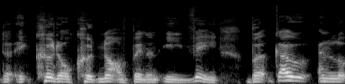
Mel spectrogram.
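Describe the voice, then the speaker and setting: With a British accent and ordinary pitch variation, a man speaks at medium pitch in a dry, close sound with no echo on a very clean recording against a silent background. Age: 60s. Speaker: online news commentator. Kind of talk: opinion monologue to camera.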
